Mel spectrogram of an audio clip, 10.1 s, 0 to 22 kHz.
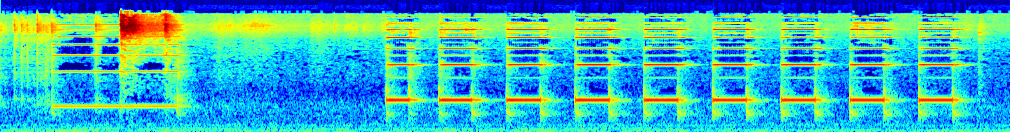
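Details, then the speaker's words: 400 W high-frequency electrosurgical unit in monopolar blend 1 mode (60% cut, 40% coagulation): an earlier different tone, then electronic beeps pulsing about 87 a minute; electrosurgical unit activation tone. "Blend one is for 60% cut and 40% code. Let's change the electro. Now we try."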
